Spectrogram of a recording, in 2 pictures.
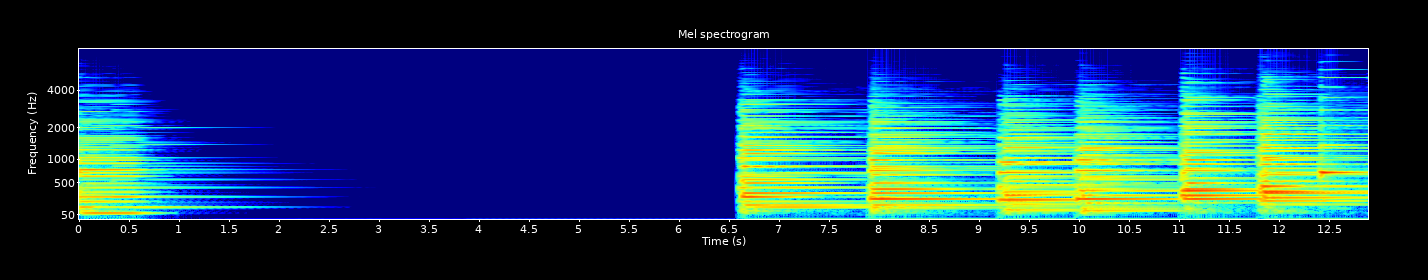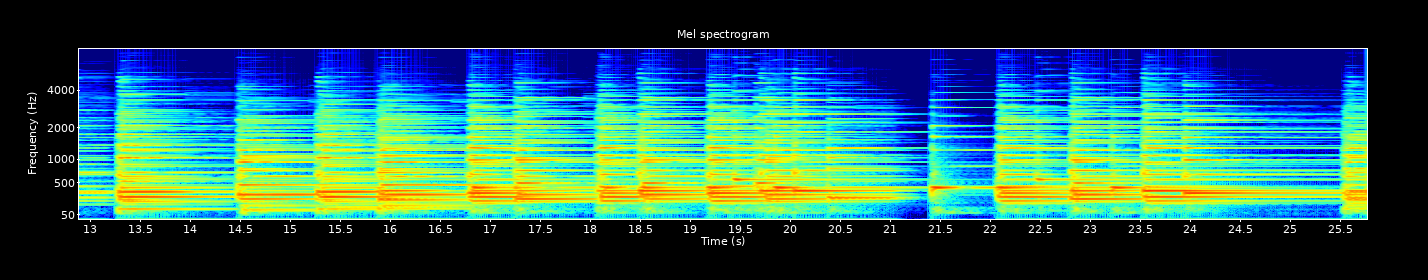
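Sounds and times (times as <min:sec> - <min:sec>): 
piano: 0:00.0 - 0:01.2, 0:06.6 - 0:25.7.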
